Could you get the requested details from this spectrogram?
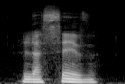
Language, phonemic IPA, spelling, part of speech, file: French, /sɛv/, sève, noun, Fr-sève.ogg
- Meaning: 1. sap 2. sap, vital essence, life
